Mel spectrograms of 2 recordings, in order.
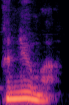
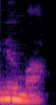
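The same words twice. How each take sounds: First: The word starts with an audible P sound. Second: The word starts without a P sound. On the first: "some people pronounce it and say pneuma" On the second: "I keep it silent and I just say pneuma"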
